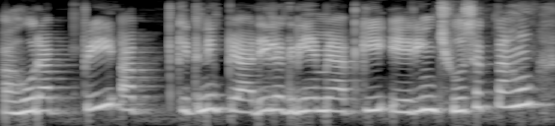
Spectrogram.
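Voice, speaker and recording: A woman's voice: high-pitched, fairly quick, natural voice. A woman reading as a clingy, sulky little boy. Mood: pleading. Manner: whiny, pleading.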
